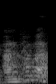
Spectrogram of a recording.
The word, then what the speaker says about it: 않다: 안타가 최종적인 발음이 어떻게 되냐면 안타. 이렇게 돼요. 이게 어떤 변화가 생긴 것이냐? 이 히읗 있죠? 받침에 있는 니은 히읗에서 히읗과 뒤에 있는 디귿이 만나가지고 뭐가 됐다? 티귿.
